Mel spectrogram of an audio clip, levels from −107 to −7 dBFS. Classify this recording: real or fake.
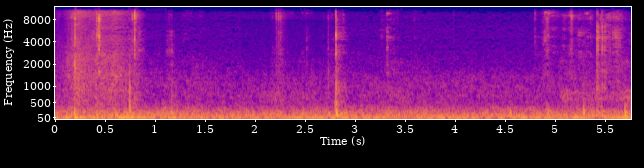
real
